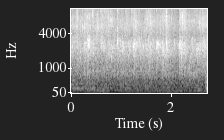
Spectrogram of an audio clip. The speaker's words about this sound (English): Would you clap your hands and say amen?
